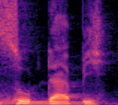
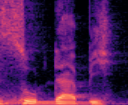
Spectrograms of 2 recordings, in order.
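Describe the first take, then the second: First: The middle consonant is a D sound. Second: The same.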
